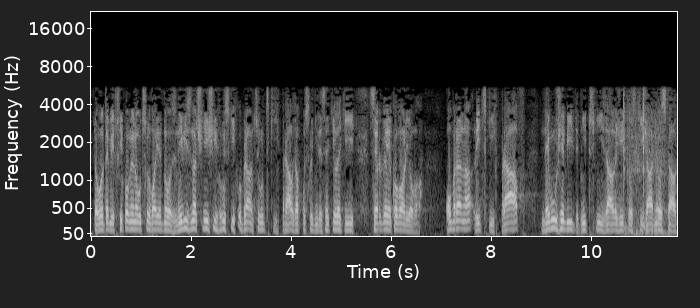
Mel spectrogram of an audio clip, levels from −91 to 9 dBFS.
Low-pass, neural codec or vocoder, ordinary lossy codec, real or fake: 5.4 kHz; none; none; real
